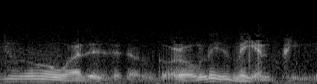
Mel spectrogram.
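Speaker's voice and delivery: just woken and wanting sleep; groggy. Acted. Professor woken by Nguru, slow and groggy.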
